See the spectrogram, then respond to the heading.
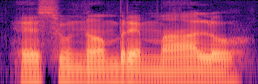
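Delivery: deep, flat, mechanical, machine-like drone. Reading a novel aloud, the big man John answers in a deep, mechanical voice. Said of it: "dijo John con voz grave, maquinal".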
